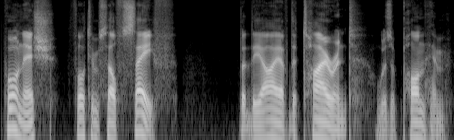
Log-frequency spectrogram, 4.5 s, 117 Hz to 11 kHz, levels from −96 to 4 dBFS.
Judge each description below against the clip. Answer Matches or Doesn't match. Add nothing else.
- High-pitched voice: Doesn't match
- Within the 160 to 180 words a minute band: Matches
